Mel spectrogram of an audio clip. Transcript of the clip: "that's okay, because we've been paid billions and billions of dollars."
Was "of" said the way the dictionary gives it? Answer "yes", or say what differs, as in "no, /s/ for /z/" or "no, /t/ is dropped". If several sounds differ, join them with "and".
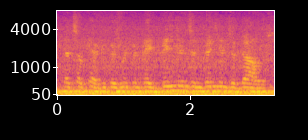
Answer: yes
